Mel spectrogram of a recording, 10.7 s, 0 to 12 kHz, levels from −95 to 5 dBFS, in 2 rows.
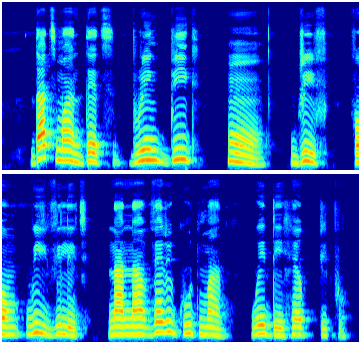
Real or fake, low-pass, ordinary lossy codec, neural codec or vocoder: real; 10.8 kHz; none; none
